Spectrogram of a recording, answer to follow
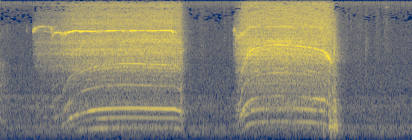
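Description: A cordless drill held up against the ceiling boards overhead runs in two bursts, the first of about two seconds and the second about a second and a half later. Its whine rises as the motor spins up, holds steady, and the second burst stops abruptly.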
